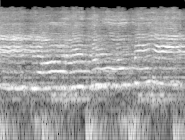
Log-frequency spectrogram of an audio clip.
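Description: A woman singing a Hindi film song into a microphone with long, wavering held notes, over live band accompaniment with a steady low beat.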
